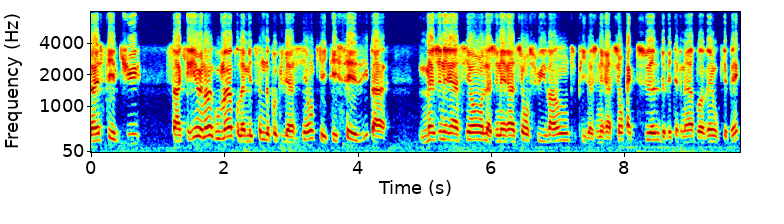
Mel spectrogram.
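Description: The recording of this man is dry and close, with no echo. He talks at a fairly quick pace. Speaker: veterinarian. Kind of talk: phone call.

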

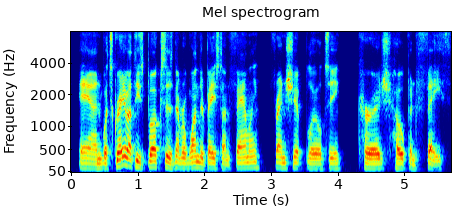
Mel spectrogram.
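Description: A man with a fairly low pitch speaks fairly quickly, his intonation fairly even. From Southern California. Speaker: author and education entrepreneur. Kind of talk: interview.

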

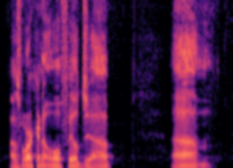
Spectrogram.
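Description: A man with an East Texas accent speaks at a fairly slow pace in a very deep, low, dark and mellow voice with monotone, flat intonation. The recording is very clean, with a silent background. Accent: East Texas Southern US. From Texas, Longview (East Texas). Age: 30s. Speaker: painting business owner. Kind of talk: testimony.

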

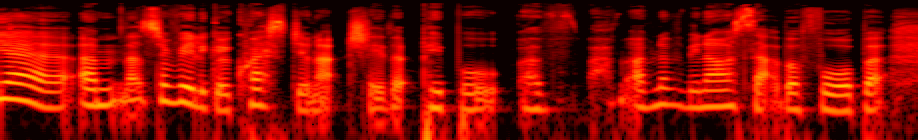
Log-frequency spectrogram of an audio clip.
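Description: In an English accent, a woman talks fairly quickly at a fairly high pitch with lively intonation and a dark, mellow tone. The sound is dry and close with no echo, on a very clean recording with a silent background. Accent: English accent noticeable in Australia. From UK. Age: 30s. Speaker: artist and art therapist. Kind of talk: interview, personal testimony. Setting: small home podcast studio in a shower cubicle.

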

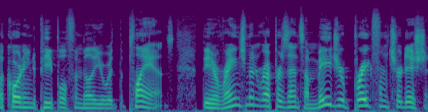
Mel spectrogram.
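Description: A man's raised, projected voice in an American accent, high-pitched, bright and sharp, animated, with lively intonation at a very fast pace, in a very clean recording with a silent background. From US Midwest. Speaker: podcast host and educator. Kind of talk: solo monologue podcast. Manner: fast talker; loud, animated.

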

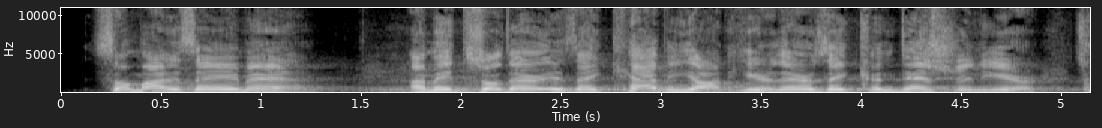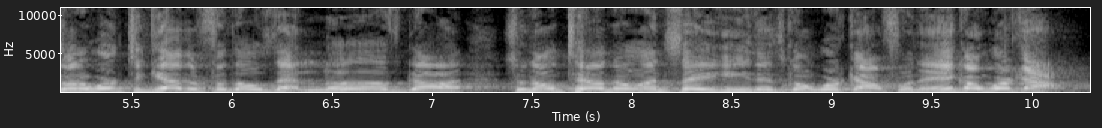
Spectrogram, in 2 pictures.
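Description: Speaking at a very fast pace, a man with an extremely high pitch uses an animated tone and ordinary pitch variation. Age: 40s. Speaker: pastor. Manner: emphatic, rhythmic preaching cadence with repeated refrains; loud, animated, calling for congregation responses.

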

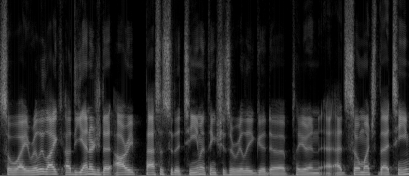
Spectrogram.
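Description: A man with a Portuguese accent talks at a fairly quick pace with hardly any pauses, keeping a medium pitch, very even loudness and monotone, flat intonation. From Brazil. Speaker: student sports announcer. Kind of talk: casual interview. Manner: halting.

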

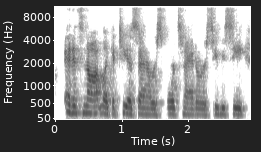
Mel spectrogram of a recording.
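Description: Over noticeable background noise, a woman with an American accent talks at a medium pitch with fairly even intonation. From Canada. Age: 50s. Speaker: sports broadcaster. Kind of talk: casual interview. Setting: video call.

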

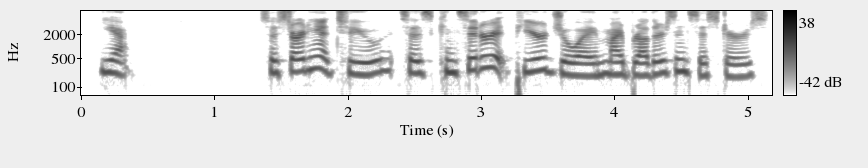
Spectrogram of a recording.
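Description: In a very clean recording with a silent background, a woman speaks in a normal speaking voice at a moderate pace, with a fairly high pitch and fairly even intonation. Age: 20s. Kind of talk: Bible study discussion, scripture reading. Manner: casual, uses 'like'.

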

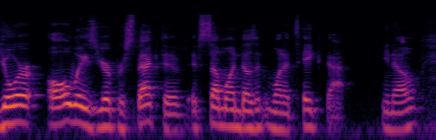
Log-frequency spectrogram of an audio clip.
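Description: Moderate pace and ordinary pitch variation from a man's medium-pitched voice, an ordinary speaking voice. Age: 30s. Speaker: therapist. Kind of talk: casual chat.

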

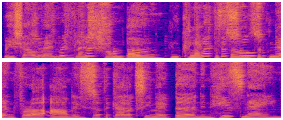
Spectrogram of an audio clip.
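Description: A put-on character voice, low-to-middle in pitch, at a moderate pace with hardly any pauses. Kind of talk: grimdark horror reading. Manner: menacing, cruel, gleeful.

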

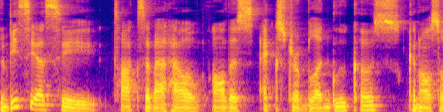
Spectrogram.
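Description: Here a man speaks with a very deep, low pitch. His pitch varies in an ordinary way. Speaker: ophthalmology podcast co-host. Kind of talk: educational podcast discussion.

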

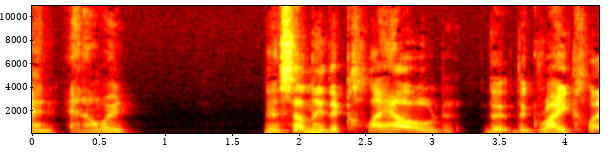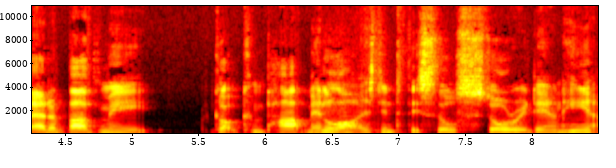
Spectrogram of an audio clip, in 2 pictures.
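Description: A man with an Australian accent talks at a fairly slow pace. The recording is very clean, with a silent background. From rural Australia. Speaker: motivational speaker and coach. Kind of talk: interview conversation.

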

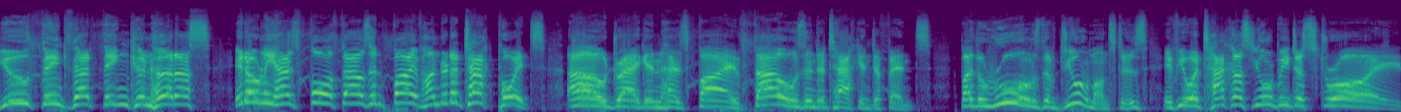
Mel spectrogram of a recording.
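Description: Shouting in a cartoonish character voice, the speaker goes at a fairly slow pace with a fairly high pitch. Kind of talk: cartoon villain acting. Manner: gloating, menacing.

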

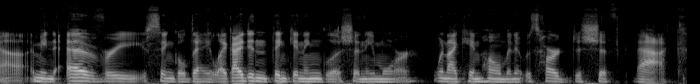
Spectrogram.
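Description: A woman with an American accent, very deep and low in pitch, with vocal fry and hardly any pauses, on a very clean recording with a silent background. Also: fairly even intonation, moderate pace. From Indiana, US Midwest. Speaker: high school Spanish teacher. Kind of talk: casual interview. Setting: school podcast.

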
